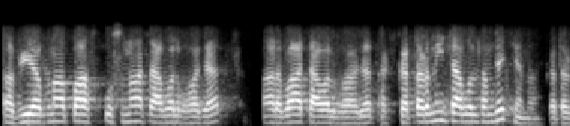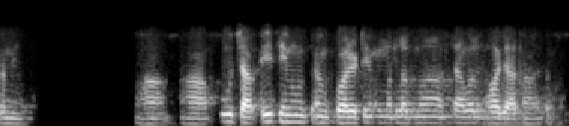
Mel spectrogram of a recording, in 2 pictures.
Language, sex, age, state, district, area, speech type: Maithili, male, 18-30, Bihar, Supaul, rural, conversation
